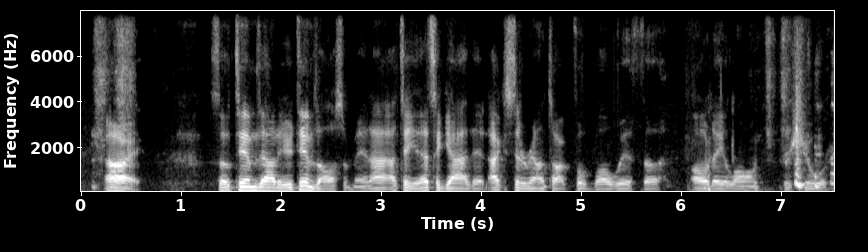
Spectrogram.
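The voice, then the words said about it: Speaker's own regional accent. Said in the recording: “with my accent, it probably sounded like Ron”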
